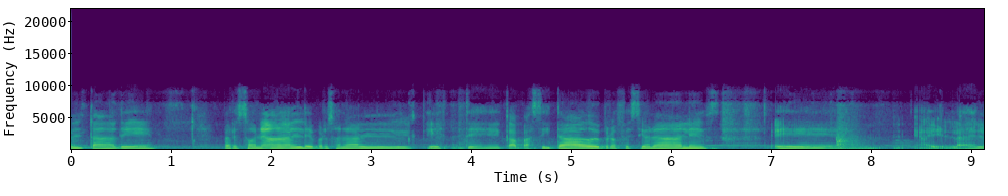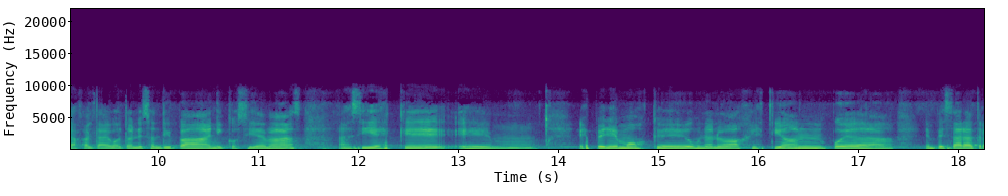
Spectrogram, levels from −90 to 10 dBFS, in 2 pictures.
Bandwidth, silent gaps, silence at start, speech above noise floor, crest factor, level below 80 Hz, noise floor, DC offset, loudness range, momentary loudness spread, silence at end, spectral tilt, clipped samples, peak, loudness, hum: 9.4 kHz; none; 0 s; 21 dB; 18 dB; -56 dBFS; -38 dBFS; under 0.1%; 4 LU; 12 LU; 0 s; -6 dB/octave; under 0.1%; 0 dBFS; -18 LUFS; none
